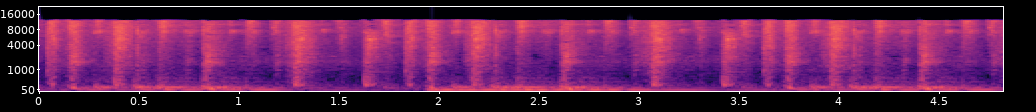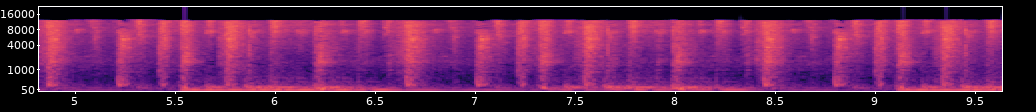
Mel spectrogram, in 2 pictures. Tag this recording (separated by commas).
Music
